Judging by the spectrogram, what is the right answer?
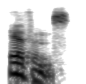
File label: "evens", Indian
